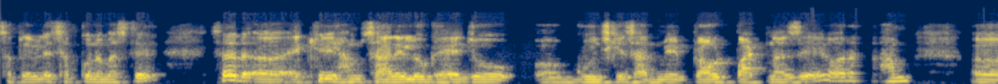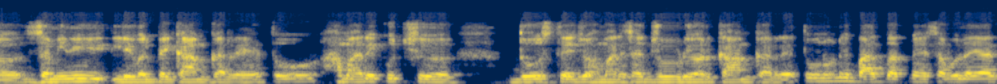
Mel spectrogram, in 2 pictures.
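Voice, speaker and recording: A man's voice: mid-range voice, darkish tone, muffled recording. A man with an Indian accent from a partner group asks a question in a webinar, polite and deferential, often addressing the speaker as sir. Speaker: partner organization member. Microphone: video call.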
